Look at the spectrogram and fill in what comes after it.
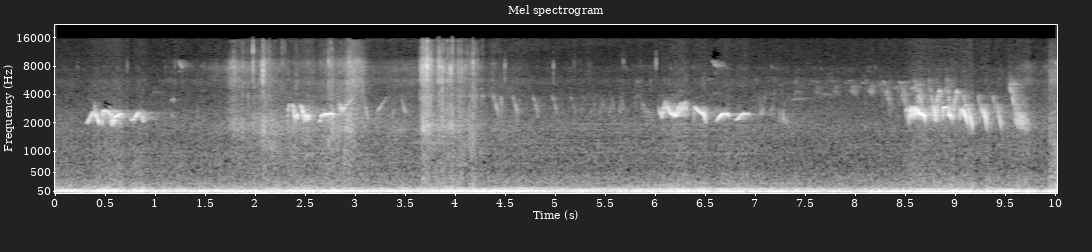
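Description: Small songbirds chirping in short quick twittering phrases, about four times, over a steady low rumble of wind, with two brief hissy noises in between.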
